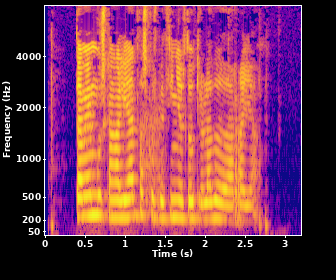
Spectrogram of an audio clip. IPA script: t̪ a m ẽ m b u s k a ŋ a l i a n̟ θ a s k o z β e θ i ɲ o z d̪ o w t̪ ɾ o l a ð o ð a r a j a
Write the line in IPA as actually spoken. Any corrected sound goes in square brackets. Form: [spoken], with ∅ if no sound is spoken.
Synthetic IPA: t̪ a m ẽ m b u s k a ŋ a l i a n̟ θ a s k o z β e θ i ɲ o z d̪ o w t̪ ɾ o l a ð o ð a r a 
